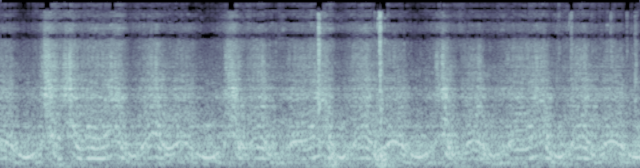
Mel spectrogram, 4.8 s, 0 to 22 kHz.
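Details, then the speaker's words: 1971 Chevy Nova being revived, thought flooded, battery connections loose-fitting; starter labours slowly, pitch rising and falling about twice a second with each compression, no catch; needs faster cranking, jump start or ether suggested: slow cranking. "Dude, if we had some ether, it'd probably start, but it needs to crank faster for sure."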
